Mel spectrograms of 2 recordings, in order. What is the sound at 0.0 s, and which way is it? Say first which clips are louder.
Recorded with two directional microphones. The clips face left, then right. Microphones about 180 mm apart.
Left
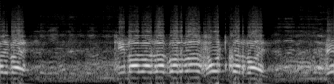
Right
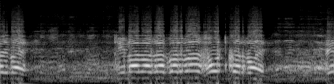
Chatter: even; 10° left (ahead or behind).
